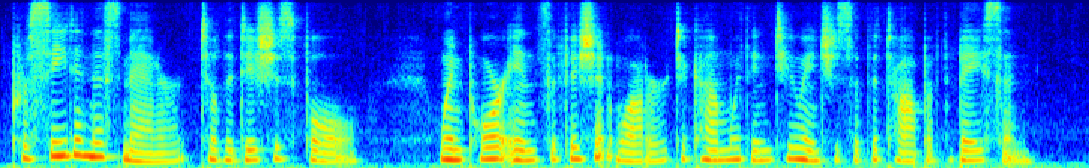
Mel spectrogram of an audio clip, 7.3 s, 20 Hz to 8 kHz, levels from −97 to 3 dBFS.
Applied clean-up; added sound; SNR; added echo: none; none; none; none.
